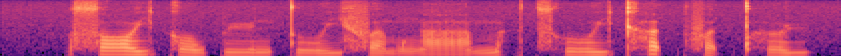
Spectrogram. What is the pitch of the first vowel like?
high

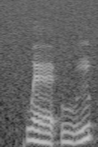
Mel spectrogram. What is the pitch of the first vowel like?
low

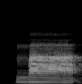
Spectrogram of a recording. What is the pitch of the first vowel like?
low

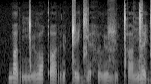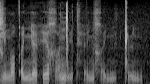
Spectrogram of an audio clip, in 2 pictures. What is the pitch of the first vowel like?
falling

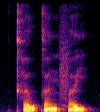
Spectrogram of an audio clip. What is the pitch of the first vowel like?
rising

